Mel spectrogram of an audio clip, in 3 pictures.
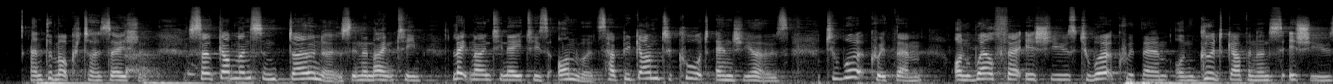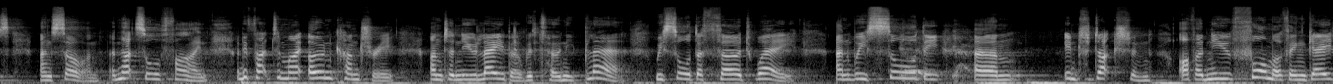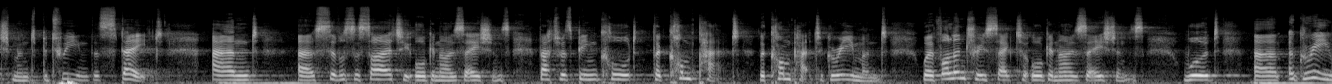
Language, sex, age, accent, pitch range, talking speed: German, female, 50-69, British, 195-255 Hz, 140 wpm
